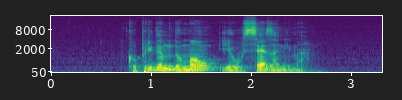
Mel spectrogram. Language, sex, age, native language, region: Slovenian, male, 18-29, Slovenian, Gorenjska region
